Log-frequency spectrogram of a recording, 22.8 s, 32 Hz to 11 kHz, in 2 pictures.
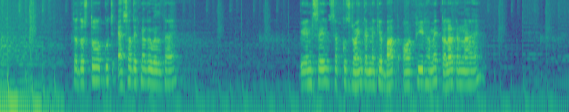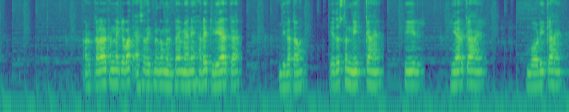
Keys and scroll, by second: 0.3 ctrl+0.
